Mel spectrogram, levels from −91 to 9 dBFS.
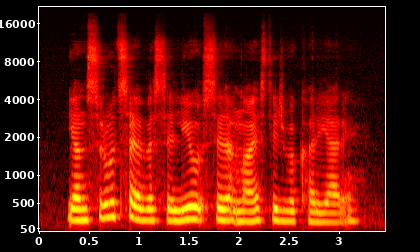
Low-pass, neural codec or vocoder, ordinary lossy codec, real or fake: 19.8 kHz; vocoder, 44.1 kHz, 128 mel bands, Pupu-Vocoder; none; fake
